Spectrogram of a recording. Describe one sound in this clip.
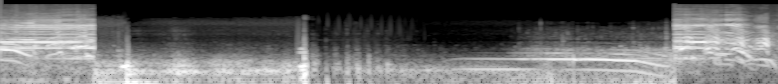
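Bubbles gurgle underwater, heard muffled.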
